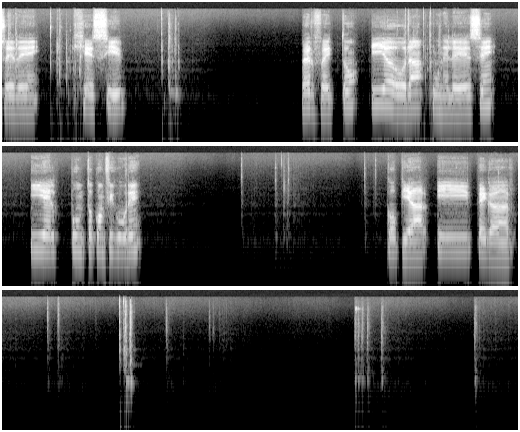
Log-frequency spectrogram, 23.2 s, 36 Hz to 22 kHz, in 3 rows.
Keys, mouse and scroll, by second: 0.0-2.8 typing, 5.6-6.5 typing, 9.4-11.2 drag, 11.7 right click, 12.3 right click, 13.0 click, 14.3 right click, 16.0 click, 17.2 Return.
